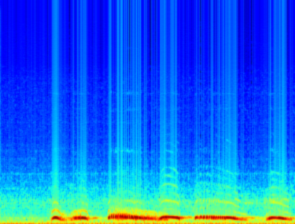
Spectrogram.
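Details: Javanese spotted dove, clear and actively calling, its voice used to draw other doves to call: a quick double coo followed by long, gently falling coos and a final short coo.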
